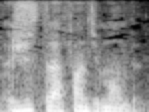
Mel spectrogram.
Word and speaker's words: Juste la fin du monde: Juste la fin du monde。 – 它就是你直译的对吗？法语应该是一个什么？ – 它的直译意思？ – 它差不多就是直译的意思啊，因为 juste la fin du monde 是世界末日， juste 在这里就是有这种，只不过就有一种不屑，有一种说也不就是个世界末日。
